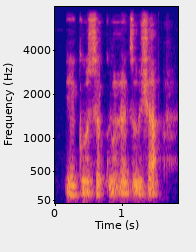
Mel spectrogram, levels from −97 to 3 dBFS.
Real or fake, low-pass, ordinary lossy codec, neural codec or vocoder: fake; 7.2 kHz; Opus, 64 kbps; vocoder, 22.05 kHz, 80 mel bands, HiFi-GAN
